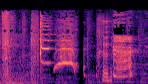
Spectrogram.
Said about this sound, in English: A husband and wife kept scaring each other with an air horn, and it culminated with her turning the hose on him. Check out this audio.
